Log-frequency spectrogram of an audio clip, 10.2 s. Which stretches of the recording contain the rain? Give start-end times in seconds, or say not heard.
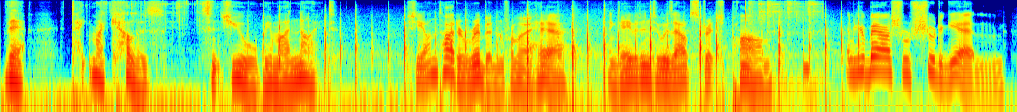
not heard.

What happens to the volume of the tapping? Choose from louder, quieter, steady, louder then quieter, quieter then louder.
louder then quieter.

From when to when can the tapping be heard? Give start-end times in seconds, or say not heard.
2.1-8.9.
